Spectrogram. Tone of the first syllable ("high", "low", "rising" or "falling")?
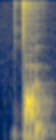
low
